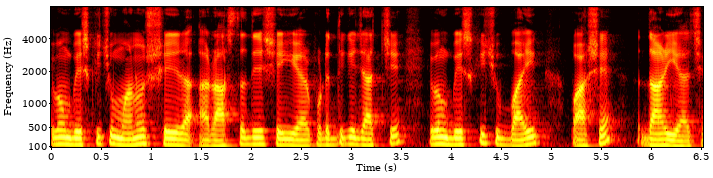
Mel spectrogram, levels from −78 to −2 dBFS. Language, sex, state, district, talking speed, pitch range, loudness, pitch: Bengali, male, West Bengal, Purulia, 195 wpm, 120-145 Hz, -18 LUFS, 135 Hz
